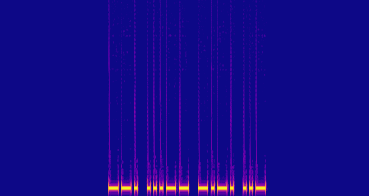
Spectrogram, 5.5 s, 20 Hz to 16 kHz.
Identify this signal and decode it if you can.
Morse code, heard as a keyed tone, about 25 wpm, 700 Hz. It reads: G3CU
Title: DXCC-100 Call Signs - 4 Characters - Repeated 3x - 25wpm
